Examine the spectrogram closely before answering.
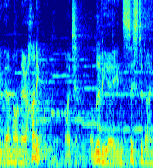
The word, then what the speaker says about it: Olivier: on their honeymoon, but Olivier insisted I not go. Okay, I'm chiming in here because for the longest time they called him Olivier, which... If he's doing the French pronunciation, he's doing it correct.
